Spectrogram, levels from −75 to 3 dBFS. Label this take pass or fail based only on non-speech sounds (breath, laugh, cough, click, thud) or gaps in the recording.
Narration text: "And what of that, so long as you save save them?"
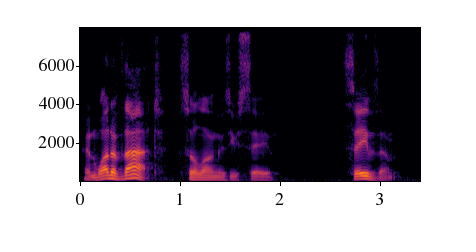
pass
